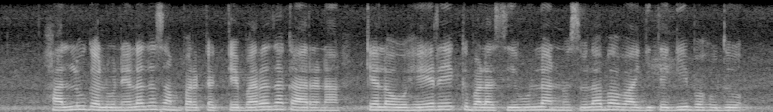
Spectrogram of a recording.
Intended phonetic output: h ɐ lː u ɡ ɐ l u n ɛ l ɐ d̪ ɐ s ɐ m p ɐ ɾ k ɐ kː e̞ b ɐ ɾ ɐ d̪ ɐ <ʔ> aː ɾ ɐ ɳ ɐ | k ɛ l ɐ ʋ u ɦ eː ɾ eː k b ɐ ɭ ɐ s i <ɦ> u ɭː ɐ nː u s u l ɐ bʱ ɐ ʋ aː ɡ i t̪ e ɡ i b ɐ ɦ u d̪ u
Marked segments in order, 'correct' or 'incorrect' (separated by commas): incorrect, correct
